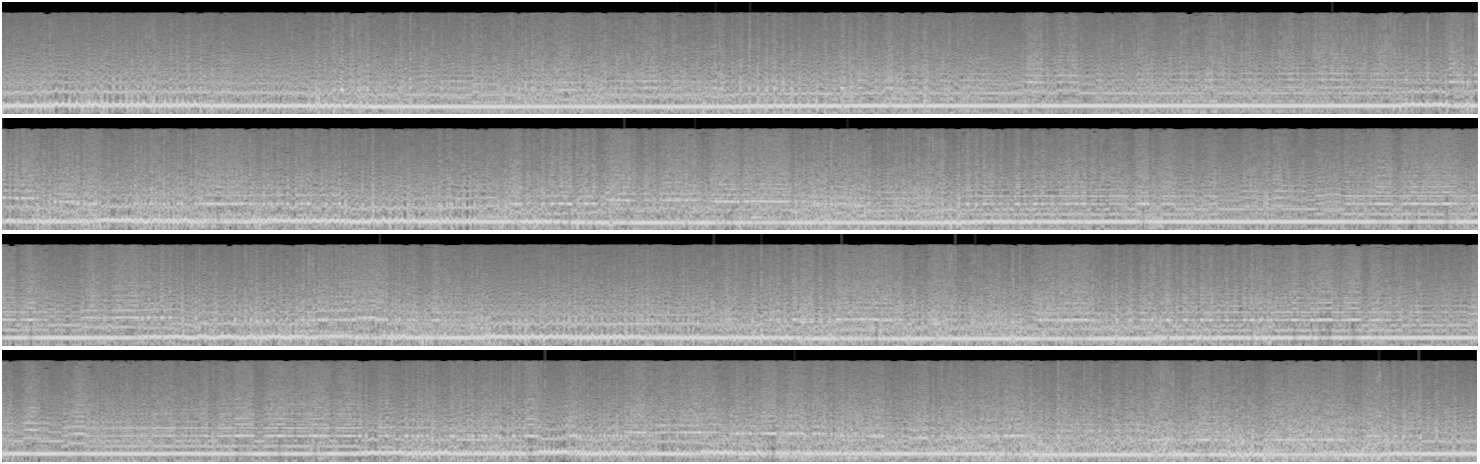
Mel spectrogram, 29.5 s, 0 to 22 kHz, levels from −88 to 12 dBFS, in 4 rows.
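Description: The likely cause is a signed and unsigned mix-up: 8-bit samples written in one convention are being read in the other, so the top bit of every sample is flipped from start to finish. Each pass through zero becomes a leap from one extreme of the range to the other, and the result is a loud, harsh, buzzing distortion across the whole clip, with quiet stretches blasting out at nearly the same level as the loudest parts.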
